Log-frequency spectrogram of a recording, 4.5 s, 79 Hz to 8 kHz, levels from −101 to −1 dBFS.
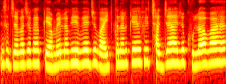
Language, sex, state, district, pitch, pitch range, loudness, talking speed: Hindi, female, Chhattisgarh, Sukma, 245 Hz, 230-255 Hz, -17 LUFS, 240 wpm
